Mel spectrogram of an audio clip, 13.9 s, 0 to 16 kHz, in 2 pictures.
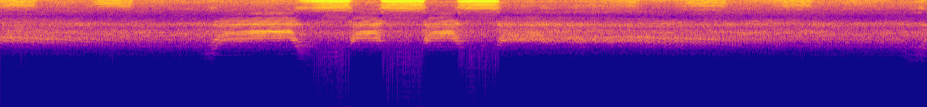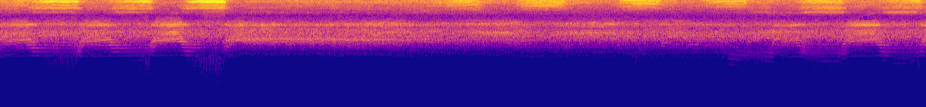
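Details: Hand-held Japanese cicadas (Hyalessa maculaticollis fuscata) on August 8, 2022 produce an unbroken, intense high whine, broken by a burst of rattling crackles early on and scattered clicks later.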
